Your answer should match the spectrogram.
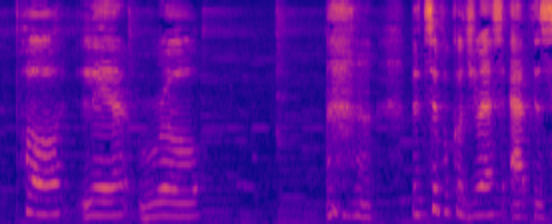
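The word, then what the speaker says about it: pollera: This Panamanian folklore dancer wears a palero, pronounced polero, the typical dress at this historical site, which is called the Panama La Vieja, or the Old Panama.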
